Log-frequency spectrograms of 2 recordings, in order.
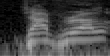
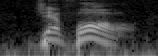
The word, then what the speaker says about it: Jeval: So it's going to be Javral. What am I pronouncing this? Jeval. So it's Jeval, Jasmine.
